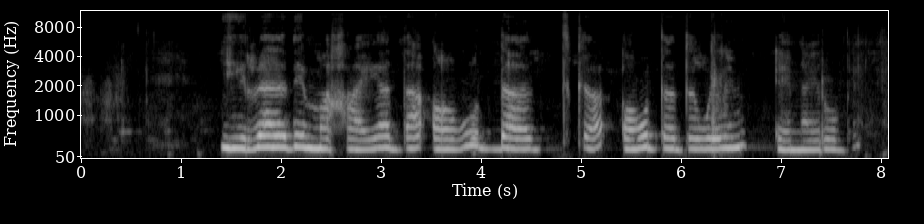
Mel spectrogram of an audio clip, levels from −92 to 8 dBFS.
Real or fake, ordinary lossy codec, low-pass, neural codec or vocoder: fake; none; none; codec, 24 kHz, 6 kbps, HILCodec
